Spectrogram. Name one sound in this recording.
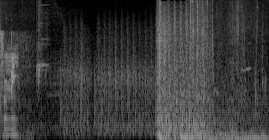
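Rifle shots crack.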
